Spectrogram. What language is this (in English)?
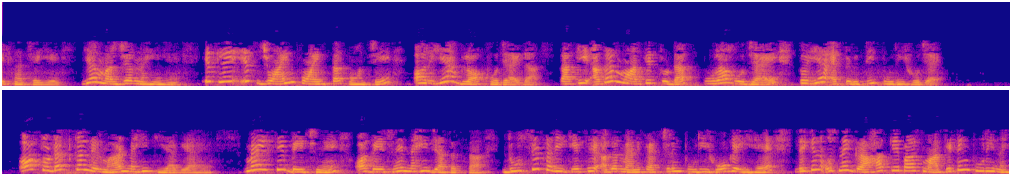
Hindi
